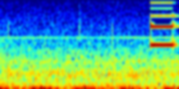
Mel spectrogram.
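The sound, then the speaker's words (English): A digital multimeter gives one steady, high-pitched electronic beep near the end, after a stretch of faint background hiss. “It bounces all over the place and then decides it wants to beep.”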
